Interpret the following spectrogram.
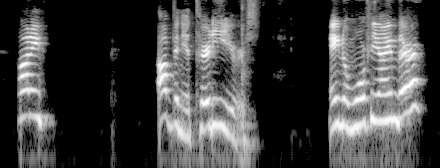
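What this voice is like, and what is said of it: Put-on Alabama accent. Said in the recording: “my shallow attempt at an Alabama accent”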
